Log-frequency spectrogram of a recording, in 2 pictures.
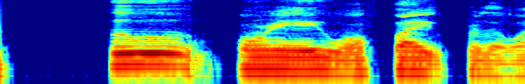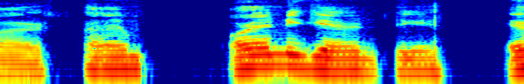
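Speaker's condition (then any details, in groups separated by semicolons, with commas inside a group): Cerebral palsy; speech affected by cerebral palsy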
